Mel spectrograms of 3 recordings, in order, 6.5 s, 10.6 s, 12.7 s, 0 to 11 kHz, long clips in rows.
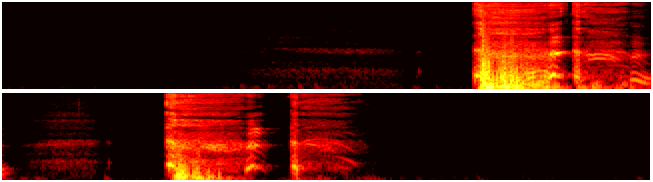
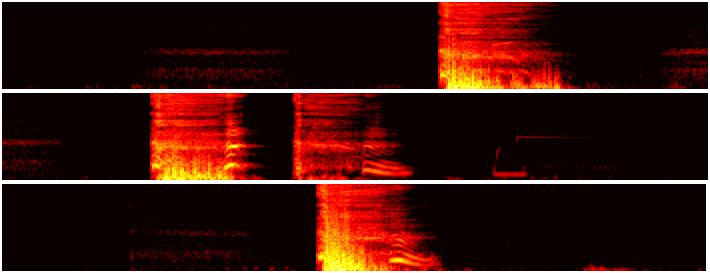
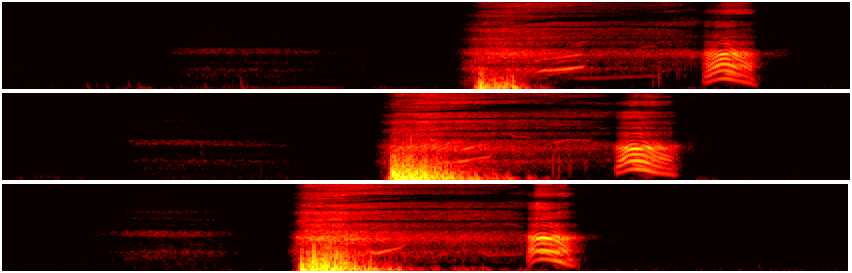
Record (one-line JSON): {"cough_length": "6.5 s", "cough_amplitude": 32768, "cough_signal_mean_std_ratio": 0.27, "three_cough_length": "10.6 s", "three_cough_amplitude": 32768, "three_cough_signal_mean_std_ratio": 0.25, "exhalation_length": "12.7 s", "exhalation_amplitude": 32768, "exhalation_signal_mean_std_ratio": 0.27, "survey_phase": "beta (2021-08-13 to 2022-03-07)", "age": "45-64", "gender": "Female", "wearing_mask": "No", "symptom_cough_any": true, "symptom_runny_or_blocked_nose": true, "symptom_shortness_of_breath": true, "symptom_sore_throat": true, "symptom_abdominal_pain": true, "symptom_diarrhoea": true, "symptom_fatigue": true, "symptom_headache": true, "symptom_onset": "2 days", "smoker_status": "Ex-smoker", "respiratory_condition_asthma": false, "respiratory_condition_other": false, "recruitment_source": "Test and Trace", "submission_delay": "1 day", "covid_test_result": "Positive", "covid_test_method": "RT-qPCR"}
